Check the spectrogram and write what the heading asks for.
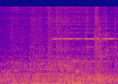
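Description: Kone hydraulic elevator's doors sliding open with a low rumble. About a second in, a steady high-pitched whine starts and holds.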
